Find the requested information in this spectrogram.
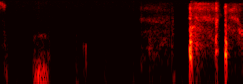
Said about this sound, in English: I am so sorry for my cough.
